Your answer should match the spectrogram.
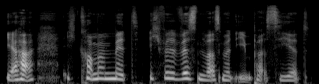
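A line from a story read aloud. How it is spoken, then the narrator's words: Sobbing. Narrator (German): schluchzte Miriam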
